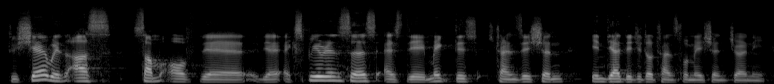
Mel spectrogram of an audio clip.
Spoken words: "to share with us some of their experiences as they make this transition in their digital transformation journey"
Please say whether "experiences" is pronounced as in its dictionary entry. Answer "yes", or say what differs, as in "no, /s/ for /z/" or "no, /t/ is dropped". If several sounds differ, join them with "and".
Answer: no, /s/ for /z/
